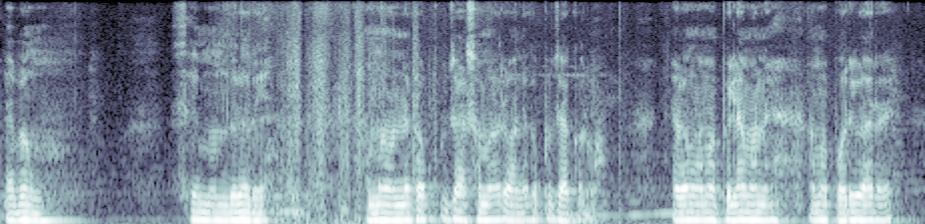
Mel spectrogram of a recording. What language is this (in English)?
Odia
